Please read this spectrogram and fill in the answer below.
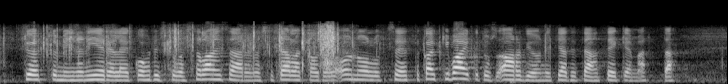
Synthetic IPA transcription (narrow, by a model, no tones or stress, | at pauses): t̪yøt̪ːømiːnɑnieɾelːejko̞hdist̪uʋɑsːɑlɑinsæːdænːøsːæt̪ælːækɑwdelːɑono̞lːut̪seet̪ːækɑikːiʋɑikut̪usɑrʋio̞init̪jæt̪e̞t̪æːnt̪e̞ke̞mæt̪ːæ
